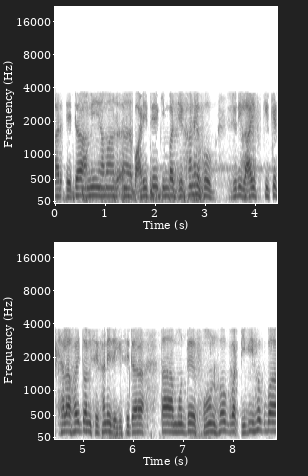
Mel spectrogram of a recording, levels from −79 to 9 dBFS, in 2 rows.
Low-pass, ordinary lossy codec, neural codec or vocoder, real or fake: 3.6 kHz; AAC, 16 kbps; vocoder, 22.05 kHz, 80 mel bands, WaveNeXt; fake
